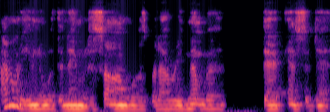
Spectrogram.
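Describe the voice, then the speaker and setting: At a fairly quick pace, a man with an American accent talks at a medium pitch with vocal fry. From Chicago, US Midwest. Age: 60s. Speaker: soul singer. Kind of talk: interview. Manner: halting, repeats words.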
